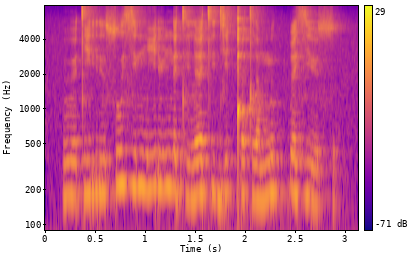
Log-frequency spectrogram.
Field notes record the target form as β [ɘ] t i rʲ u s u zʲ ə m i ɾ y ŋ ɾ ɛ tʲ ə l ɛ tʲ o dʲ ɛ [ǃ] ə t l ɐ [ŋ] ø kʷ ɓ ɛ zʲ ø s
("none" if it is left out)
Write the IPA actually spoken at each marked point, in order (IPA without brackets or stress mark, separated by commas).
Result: ø, ǃ, m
